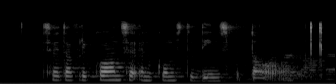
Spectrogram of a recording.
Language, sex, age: Afrikaans, female, 21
